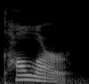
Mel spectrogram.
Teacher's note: 这个 color 注意尾部要卷舌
